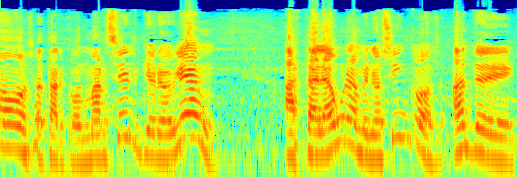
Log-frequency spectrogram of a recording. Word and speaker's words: Keoroglian: Lo pronunciamos bien. Queroglián. Queroglián.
